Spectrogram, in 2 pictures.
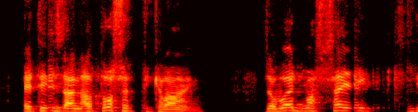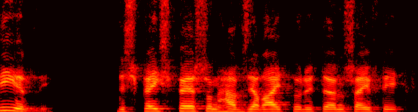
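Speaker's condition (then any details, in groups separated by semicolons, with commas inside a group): No condition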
